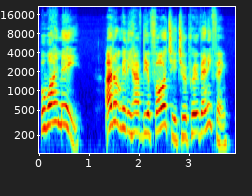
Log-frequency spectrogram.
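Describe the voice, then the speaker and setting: A narrator doing a mild geeky young man, pitched up. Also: expressive, a little fast, natural voice. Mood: reluctant, curt. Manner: soft-hearted, slightly curt. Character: mild, reluctant, geeky young male lieutenant.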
